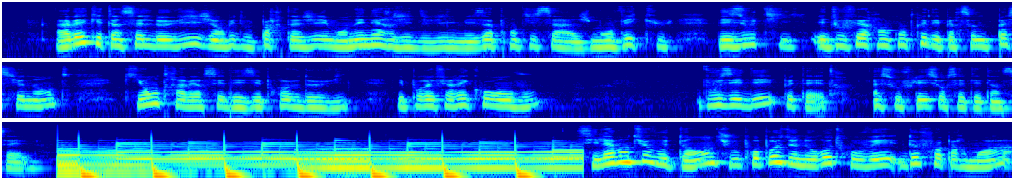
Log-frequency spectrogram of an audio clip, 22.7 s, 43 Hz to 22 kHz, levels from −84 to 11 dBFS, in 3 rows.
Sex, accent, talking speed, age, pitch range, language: female, French, 165 wpm, 40-59, 150-195 Hz, French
